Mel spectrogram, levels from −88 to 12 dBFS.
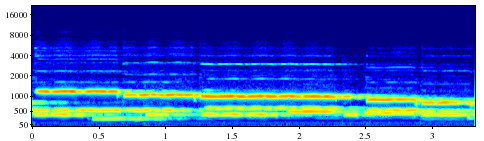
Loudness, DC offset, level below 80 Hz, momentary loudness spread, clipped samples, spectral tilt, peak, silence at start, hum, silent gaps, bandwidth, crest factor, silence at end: -17 LUFS; under 0.1%; -72 dBFS; 4 LU; under 0.1%; -6 dB/octave; -6 dBFS; 0 s; none; none; 5.4 kHz; 10 dB; 0 s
